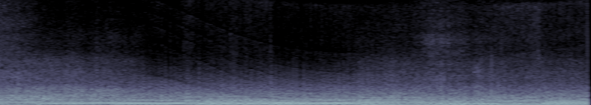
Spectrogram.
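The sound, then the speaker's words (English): Loud, steady street traffic with an engine rumbling and revving, a dense low hum filling the whole stretch without pause and no voices, heard while waiting for a bus. “I think our bus is coming. And I hope you could hear most of this, because I know the traffic's loud.”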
